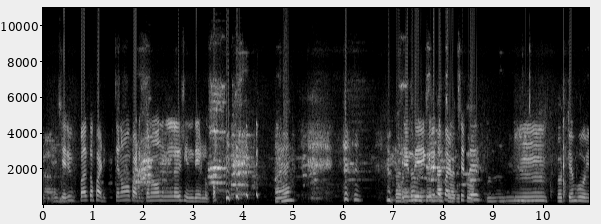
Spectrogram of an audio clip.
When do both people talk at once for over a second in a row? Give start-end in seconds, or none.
7.3-8.6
